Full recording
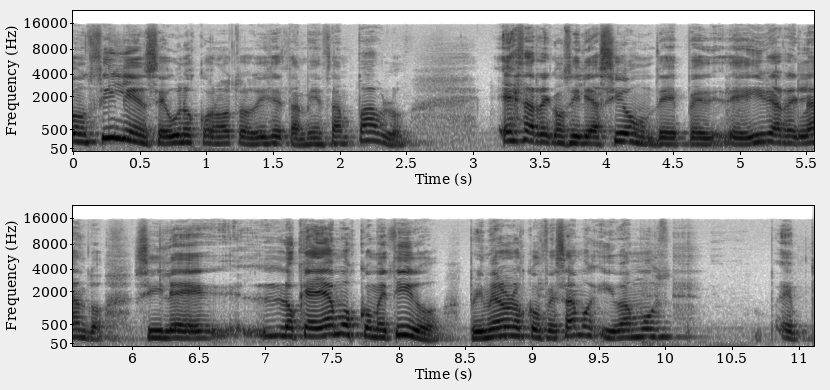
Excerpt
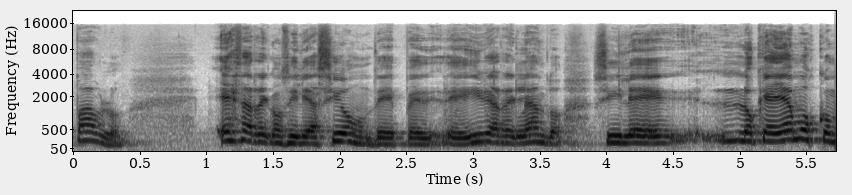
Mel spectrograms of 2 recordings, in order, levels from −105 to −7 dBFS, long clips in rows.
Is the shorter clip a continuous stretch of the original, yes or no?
yes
